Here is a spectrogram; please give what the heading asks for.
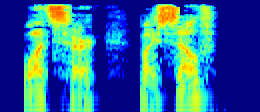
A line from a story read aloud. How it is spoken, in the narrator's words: sputters Chindelin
